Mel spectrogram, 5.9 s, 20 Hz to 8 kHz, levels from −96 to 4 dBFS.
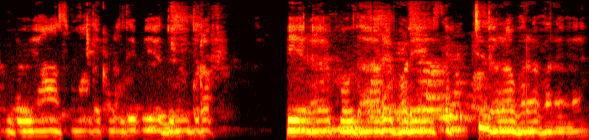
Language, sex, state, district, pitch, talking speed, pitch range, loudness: Hindi, female, Bihar, Darbhanga, 220 Hz, 175 wpm, 215-230 Hz, -23 LUFS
